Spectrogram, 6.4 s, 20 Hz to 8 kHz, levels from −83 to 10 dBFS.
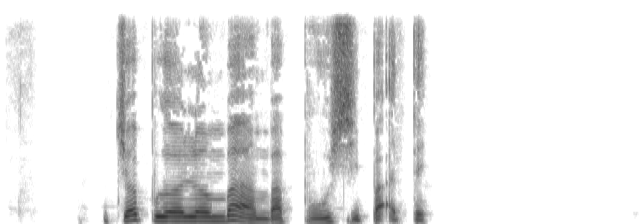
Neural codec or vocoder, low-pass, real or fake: none; 7.2 kHz; real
